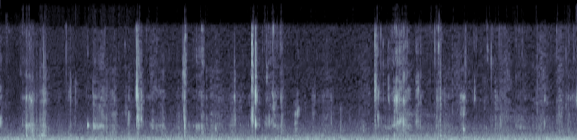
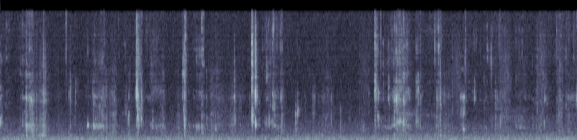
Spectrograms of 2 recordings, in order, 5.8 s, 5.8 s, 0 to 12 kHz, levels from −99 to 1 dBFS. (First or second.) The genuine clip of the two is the first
